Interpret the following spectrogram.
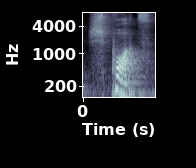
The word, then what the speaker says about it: Sport: Bir sonrakine baktığımızda S, P bir arada kullandığımızda Şp. Örneğimiz de neymiş? Sport.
